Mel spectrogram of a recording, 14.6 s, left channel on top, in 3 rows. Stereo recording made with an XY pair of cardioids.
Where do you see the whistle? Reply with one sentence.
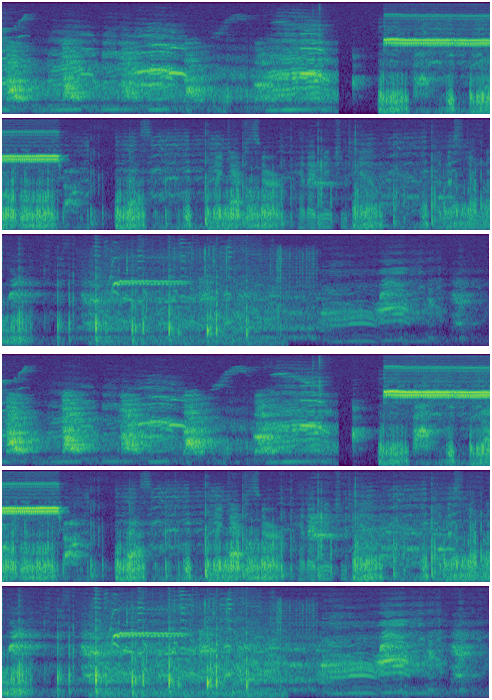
You can hear the whistle on the right.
